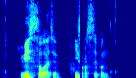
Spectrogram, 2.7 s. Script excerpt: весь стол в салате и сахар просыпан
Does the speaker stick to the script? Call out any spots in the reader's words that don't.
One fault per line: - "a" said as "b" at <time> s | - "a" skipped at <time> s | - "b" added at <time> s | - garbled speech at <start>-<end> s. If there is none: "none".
- "стол" skipped at 0.7 s
- "сахар" skipped at 1.6 s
